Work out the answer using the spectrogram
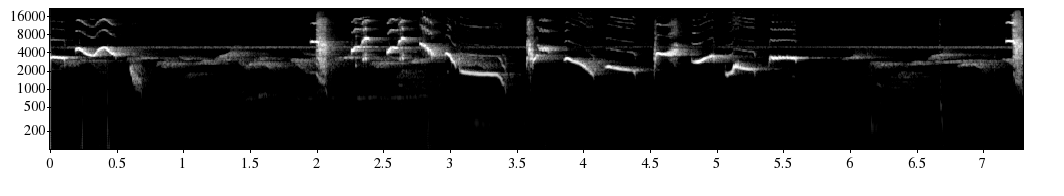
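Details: Song of an Oriental magpie-robin searching for rivals, used to goad silent birds into singing; sweet whistled notes and downslurred phrases alternate with harsh chatters, a steady high tone running behind throughout.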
